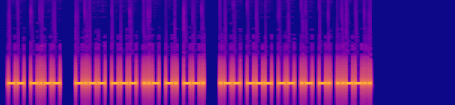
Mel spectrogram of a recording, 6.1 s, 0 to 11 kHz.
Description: Morse code, heard as a keyed tone, about 40 wpm, 700 Hz. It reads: MY YOUNG WOMAN?
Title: Sentences from Top 1100 Words 40wpm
